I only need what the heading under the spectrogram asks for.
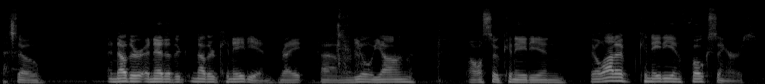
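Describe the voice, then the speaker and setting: A man's voice: medium pitch, normal speed, a little hiss or hum. A man, a podcast host, chatting casually about music with many fillers and restarts.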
